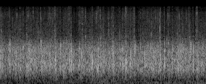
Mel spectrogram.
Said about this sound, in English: So can you give me a favor, and can you clap for you for planting a church in Ottawa this year? Come on, church, clap for yourself. Come on.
